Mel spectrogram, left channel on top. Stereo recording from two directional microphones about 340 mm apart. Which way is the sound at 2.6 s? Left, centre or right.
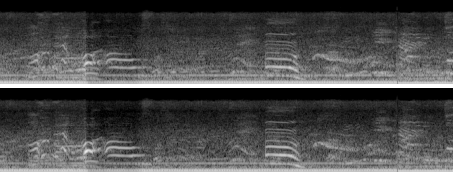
Centre.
